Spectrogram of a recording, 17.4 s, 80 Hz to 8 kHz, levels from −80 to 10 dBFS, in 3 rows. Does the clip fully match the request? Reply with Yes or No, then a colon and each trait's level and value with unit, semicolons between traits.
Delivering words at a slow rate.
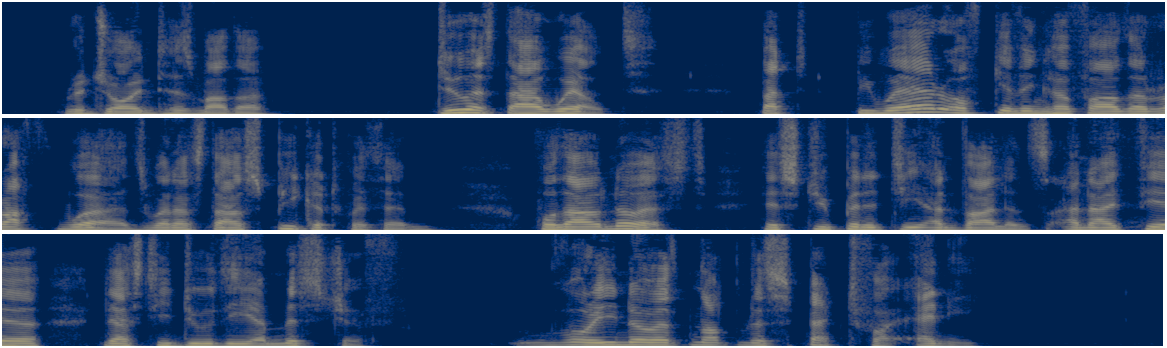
No: average, 150 wpm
